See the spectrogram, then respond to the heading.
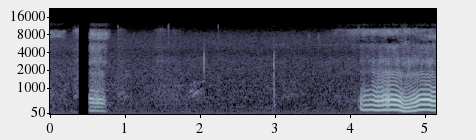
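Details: Five-year-old male, species not stated, snoring while asleep: a short snort, then a long, voiced, wavering snore over quiet room noise.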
